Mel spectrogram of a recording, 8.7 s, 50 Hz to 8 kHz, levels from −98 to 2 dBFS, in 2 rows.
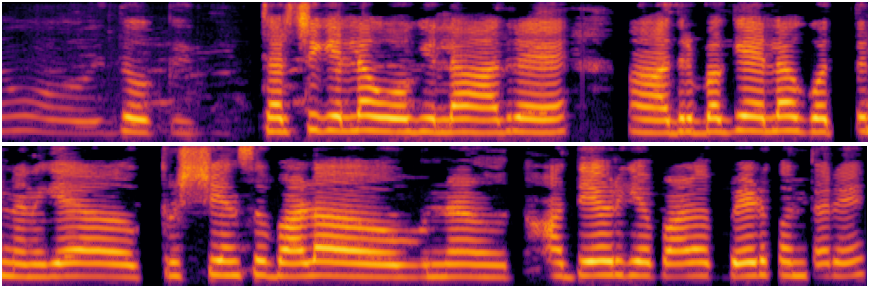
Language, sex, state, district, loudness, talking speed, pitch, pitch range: Kannada, female, Karnataka, Bellary, -16 LUFS, 130 wpm, 275 Hz, 265-290 Hz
